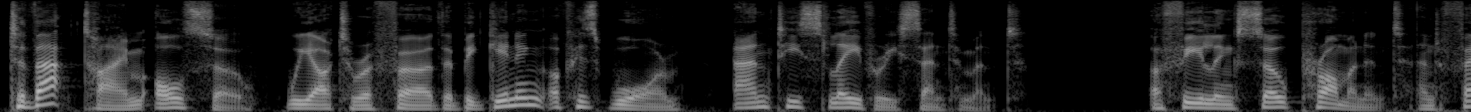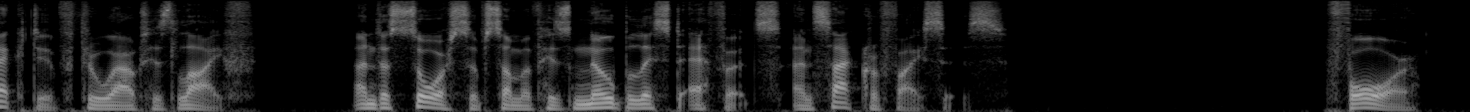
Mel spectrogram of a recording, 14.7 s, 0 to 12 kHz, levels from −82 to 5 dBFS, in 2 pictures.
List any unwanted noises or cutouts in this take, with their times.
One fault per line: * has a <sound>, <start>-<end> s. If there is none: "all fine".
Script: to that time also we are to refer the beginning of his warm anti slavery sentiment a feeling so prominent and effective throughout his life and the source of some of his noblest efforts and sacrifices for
all fine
